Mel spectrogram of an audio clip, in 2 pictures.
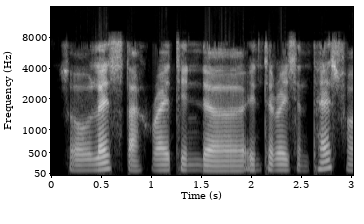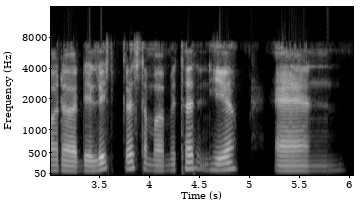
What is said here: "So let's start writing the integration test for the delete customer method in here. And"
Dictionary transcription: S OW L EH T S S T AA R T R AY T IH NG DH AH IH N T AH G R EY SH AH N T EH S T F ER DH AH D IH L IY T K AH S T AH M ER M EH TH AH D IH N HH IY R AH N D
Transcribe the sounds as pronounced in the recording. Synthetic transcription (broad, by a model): S OW L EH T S S T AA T R AY T IH NG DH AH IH N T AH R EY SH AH N T EH S T F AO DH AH D IH L IY T K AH S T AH M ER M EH T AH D IH N HH IY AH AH N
